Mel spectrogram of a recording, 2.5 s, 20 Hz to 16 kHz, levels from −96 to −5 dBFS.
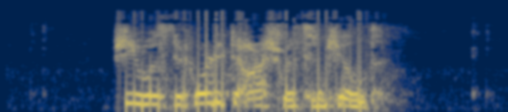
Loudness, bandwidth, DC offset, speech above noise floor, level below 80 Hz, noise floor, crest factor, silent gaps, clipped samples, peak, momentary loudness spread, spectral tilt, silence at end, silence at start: -20 LUFS; 11.5 kHz; under 0.1%; 56 dB; -50 dBFS; -75 dBFS; 14 dB; none; under 0.1%; -8 dBFS; 8 LU; -4.5 dB/octave; 0.6 s; 0.6 s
